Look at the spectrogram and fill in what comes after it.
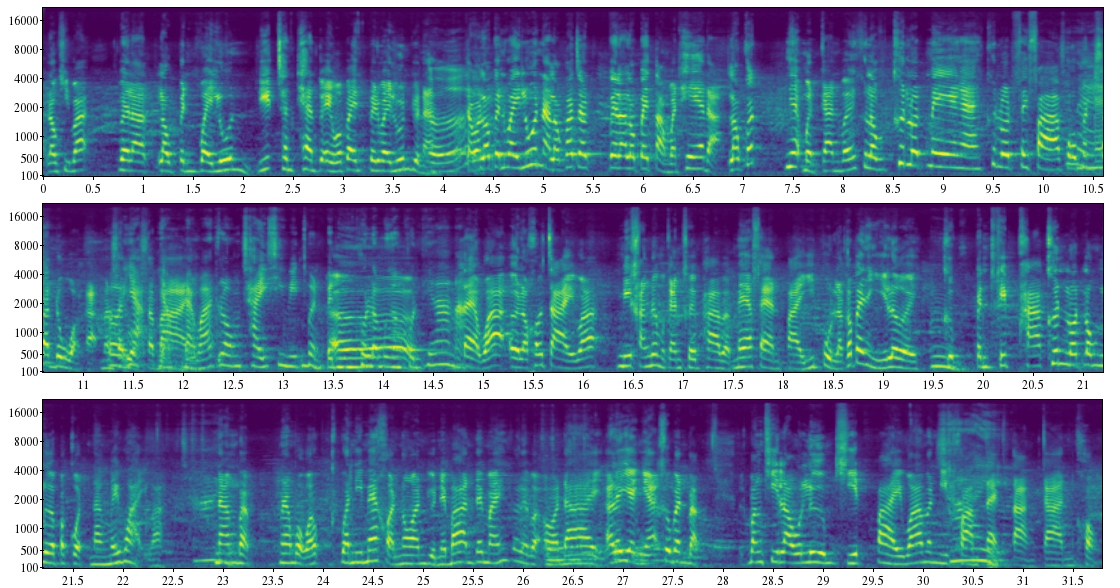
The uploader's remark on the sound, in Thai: Live Podcast ถึงตึกคิงเพาเวอร์ มหานคร เลยนะตัวเธอบนจุดชมวิวที่สูงที่สุด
